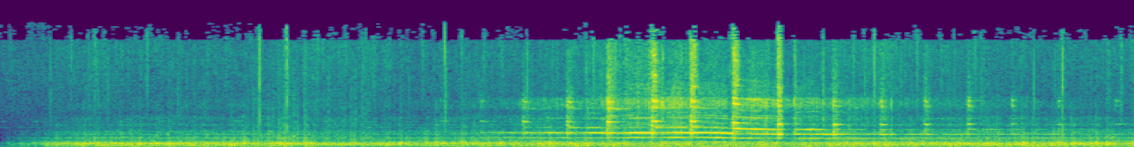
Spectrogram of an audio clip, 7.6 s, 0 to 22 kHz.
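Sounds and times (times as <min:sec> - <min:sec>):
moving train roar and rattle heard from aboard: 0:00.0 - 0:07.5
railway crossing bell clanging with pitch dropping: 0:03.0 - 0:07.5.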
